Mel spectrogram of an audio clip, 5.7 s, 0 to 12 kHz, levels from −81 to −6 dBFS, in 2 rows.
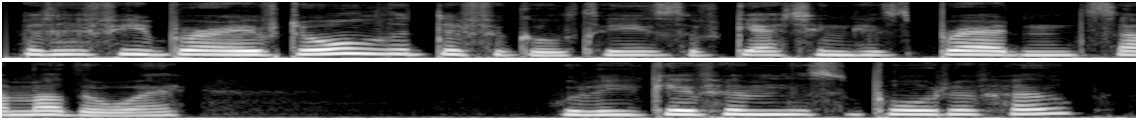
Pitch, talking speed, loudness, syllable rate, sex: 225 Hz, 235 wpm, -17 LUFS, 6.5 syllables/s, female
